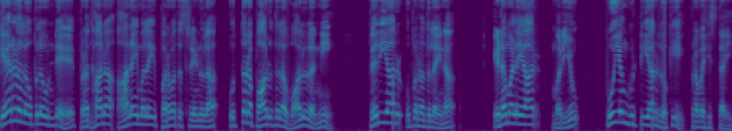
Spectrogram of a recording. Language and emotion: Telugu, neutral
